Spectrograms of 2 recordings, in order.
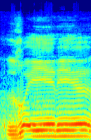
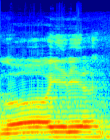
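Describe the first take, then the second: First: The first vowel is kept short. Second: The first vowel is held for two beats. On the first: The speaker calls it right. "tapi ghairil" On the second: The speaker calls it wrong. "kan jadi dua harokat"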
